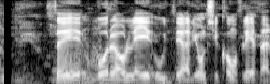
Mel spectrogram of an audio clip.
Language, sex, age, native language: Icelandic, male, 13, Icelandic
